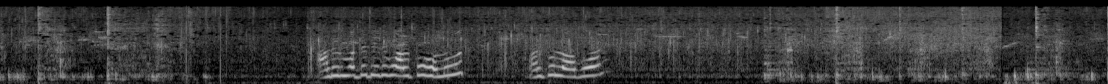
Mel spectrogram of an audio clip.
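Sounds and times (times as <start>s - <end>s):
metal spatula scraping pan: 0.0s - 2.0s, 7.6s - 11.0s
potatoes sizzling in oil: 0.0s - 11.0s.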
